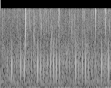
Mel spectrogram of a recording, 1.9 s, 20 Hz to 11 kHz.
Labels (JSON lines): {"label": "biophony, rattle", "recorder": "SoundTrap 500"}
